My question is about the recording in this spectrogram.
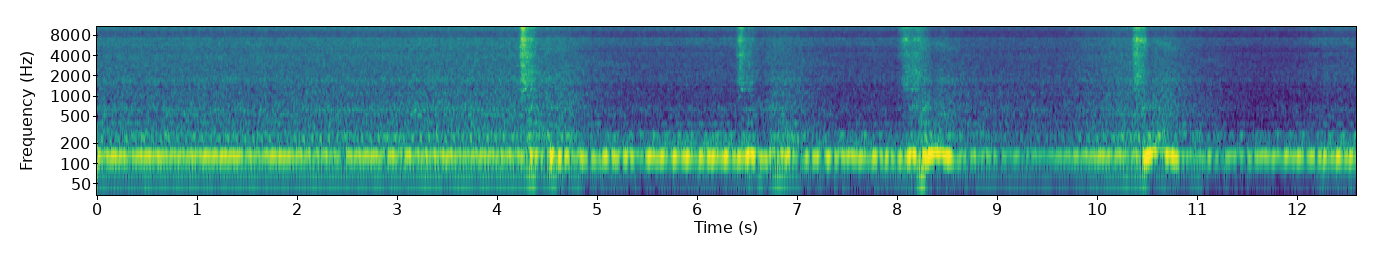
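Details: Rebuilt Rochester Quadrajet 7029202 from a 1969 Corvette (ethanol-damaged fuel bowl cleaned up), first start after rebuild: deep, steady V8 idle with a few clean throttle blips rising and settling quickly; normal idle and revving.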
